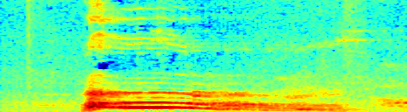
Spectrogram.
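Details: A female husky dog asks her owner for food. A sudden, loud, howling note starts abruptly, holds level and clear for about half a second, then droops downward and tapers off, with a brief quiet rise at the end.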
